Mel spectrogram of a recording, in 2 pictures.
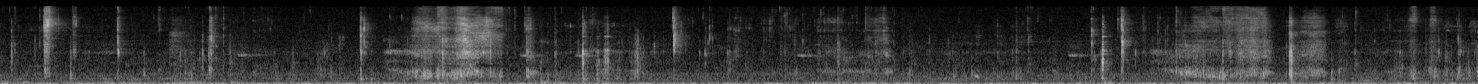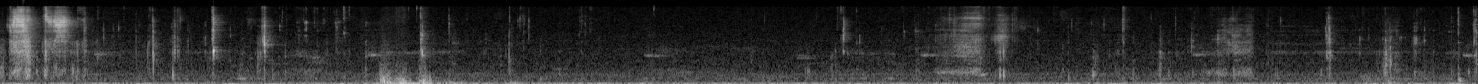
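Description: Close-miked chewing and biting into a spiced chicken leg, with many small wet clicks and several louder bites spread through. There is a single dull thump about two-thirds of the way in.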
